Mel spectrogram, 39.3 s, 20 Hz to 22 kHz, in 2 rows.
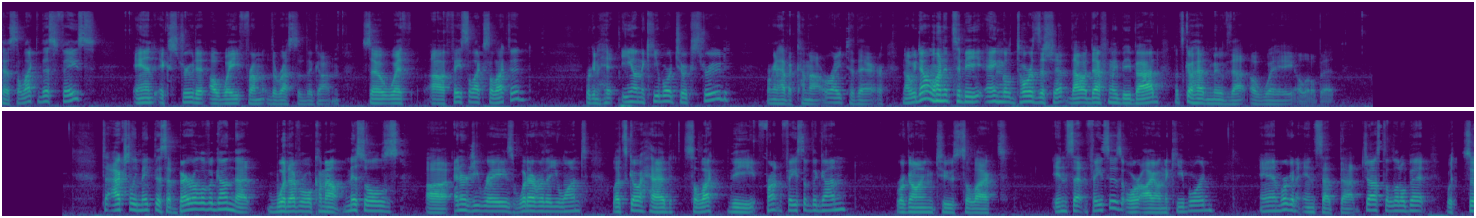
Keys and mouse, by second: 1.7 click, 3.6-5.9 drag, 6.9-8.3 middle drag, 8.3 e, 11.0 middle click, 11.3 middle click, 16.3-18.2 drag, 18.7 click, 19.2 click, 19.3-19.7 middle drag, 19.7-37.1 drag.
